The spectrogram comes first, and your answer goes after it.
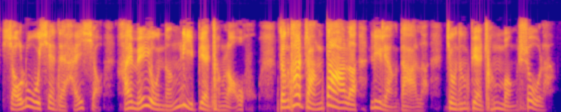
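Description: A soft-spoken, weepy tiger mother who is secretly a mountain spirit, voiced by a man reading a storybook. She explains herself gently and quietly, her voice rising and dipping, heard dry and a little dull. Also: fairly high pitch, very animated, a little slow, husky, no room sound, heavily acted. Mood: gentle.

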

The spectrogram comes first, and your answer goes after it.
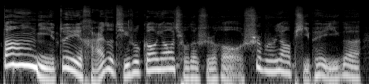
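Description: Man, parenting expert guest, husky gravelly voice, dry close sound, filler-heavy explaining. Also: fairly high pitch, very animated, normal speed, warm tone, no echo. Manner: explanatory, with many fillers and repeated phrases. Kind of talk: radio parenting talk.

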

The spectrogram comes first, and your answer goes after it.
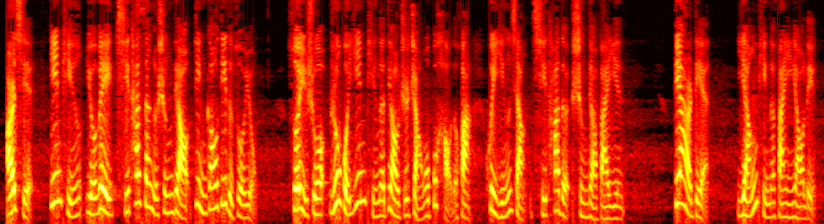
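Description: Her voice sits a little high and has a breathy edge. In a classroom-style pronunciation lesson, she walks through each step, poses rhetorical questions to the class, and models the sounds aloud.

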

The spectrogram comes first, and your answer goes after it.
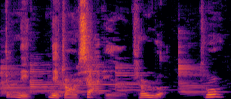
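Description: A woman's voice: medium pitch, very animated, quick pace, over music. A woman with a Beijing accent hosting a casual history storytelling talk, acting out quotes as she retells. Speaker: host.

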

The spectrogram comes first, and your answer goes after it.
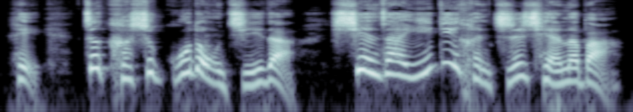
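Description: A woman's voice: on the high side, normal speed, slightly rough, no room sound, studio quality. A woman voicing a spoiled, chatty teenage granddaughter who wheedles and teases. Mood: excited chatty. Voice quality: bright, coaxing, lively.

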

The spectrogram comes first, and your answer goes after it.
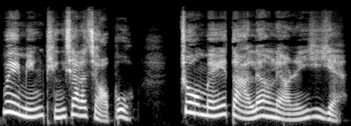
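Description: A woman narrating a serialized novel in an expressive storytelling manner. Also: mid-range voice, normal speed, no echo, clean studio sound. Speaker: audiobook narrator.

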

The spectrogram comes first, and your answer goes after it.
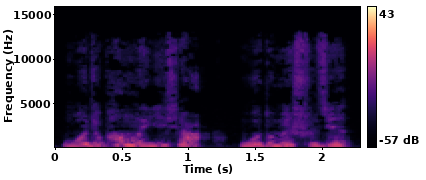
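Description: A woman voicing a clever, cocky monkey king in a storybook reading, speaking briskly and teasingly. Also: fairly high pitch, husky.

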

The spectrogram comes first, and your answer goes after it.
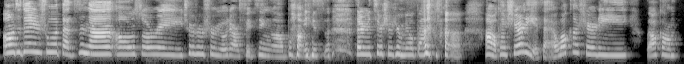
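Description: In a live-streamed English lesson, a woman chats and encourages viewers as she answers their messages, reading out chat replies with laughs. Her voice is very high and sharp in tone, at a normal speed.

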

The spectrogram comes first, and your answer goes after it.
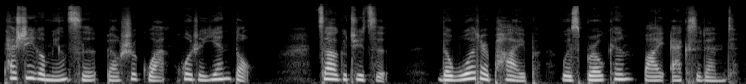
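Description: A woman teaching English vocabulary, who spells out words letter by letter and reads example sentences slowly. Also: medium pitch, warm tone, no room sound, clean studio sound. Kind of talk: vocabulary lesson.

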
